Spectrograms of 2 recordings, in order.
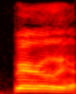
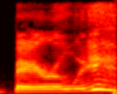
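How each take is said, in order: First: "Barely" said again through a laugh, falling; a chuckled "Barely" with the tune dropping; laughing repeat. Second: "Barely" tossed out loud, then a beat; wry emphasis. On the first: Laughing it off to viewers, laughing repeat. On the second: Telling viewers she barely graduated, loud wry emphasis. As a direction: punch the word "Barely" loud with a rising tune. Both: Real, not acted.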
